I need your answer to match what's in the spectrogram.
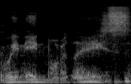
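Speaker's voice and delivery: slow, hushed, drawn-out half-whisper. Acting out an imagined guy with a lace fetish, acting out a half-whisper. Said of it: "Just like whispering to them".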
